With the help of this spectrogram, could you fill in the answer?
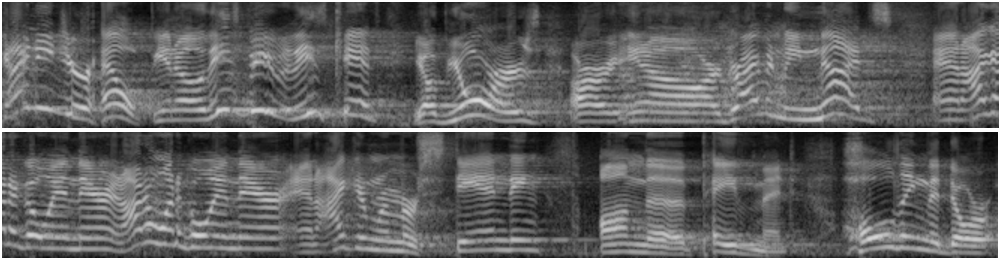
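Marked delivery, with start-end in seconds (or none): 0.0-8.6 high, loud, frazzled dad at the end of his rope; exasperated pleading. Retold or imitated. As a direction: plead for help, near losing it. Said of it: "now I'm really starting to lose it".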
